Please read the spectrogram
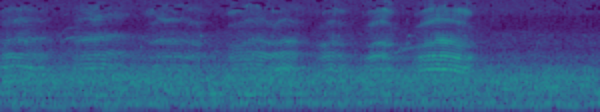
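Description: A crow cawing outdoors: a run of about seven harsh, arched calls, the last one the longest and loudest.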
